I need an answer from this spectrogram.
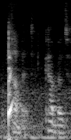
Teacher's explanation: you don't really pronounce the R in the last part.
